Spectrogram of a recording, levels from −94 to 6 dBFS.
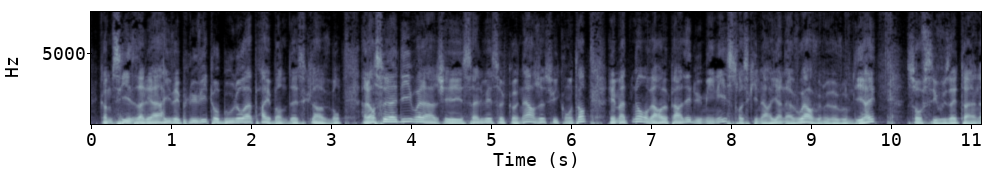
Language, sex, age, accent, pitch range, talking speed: French, male, 60-79, French, 110-140 Hz, 255 wpm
